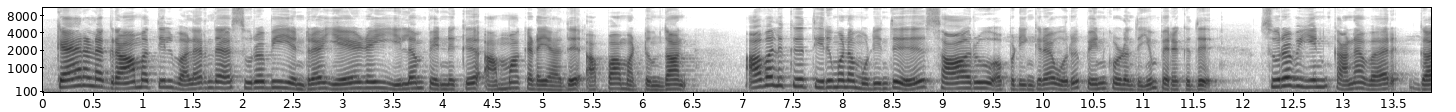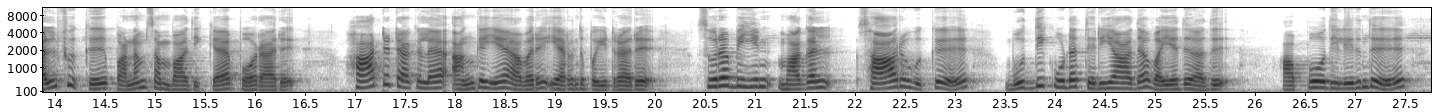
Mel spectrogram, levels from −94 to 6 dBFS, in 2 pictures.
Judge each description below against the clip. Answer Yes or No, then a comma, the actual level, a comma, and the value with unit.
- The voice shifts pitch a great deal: Yes, wide, 6.2 semitones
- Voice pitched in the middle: No, high, 205 Hz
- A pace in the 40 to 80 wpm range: No, average, 90 wpm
